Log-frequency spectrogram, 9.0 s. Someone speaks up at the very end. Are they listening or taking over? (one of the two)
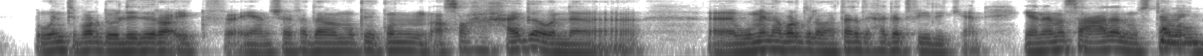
listening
